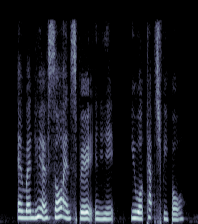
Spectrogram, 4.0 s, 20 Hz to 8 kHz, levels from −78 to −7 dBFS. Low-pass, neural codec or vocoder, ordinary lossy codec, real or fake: 7.2 kHz; codec, 16 kHz, 1 kbps, FunCodec, trained on LibriTTS, 50 frames a second; MP3, 48 kbps; fake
